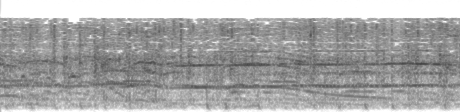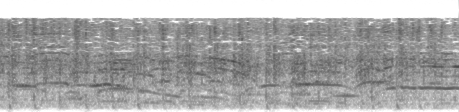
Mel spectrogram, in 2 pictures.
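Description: An audience claps and shouts unto God together in worship, dense steady handclaps running under a wash of raised voices that holds loud and continuous for the whole stretch.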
